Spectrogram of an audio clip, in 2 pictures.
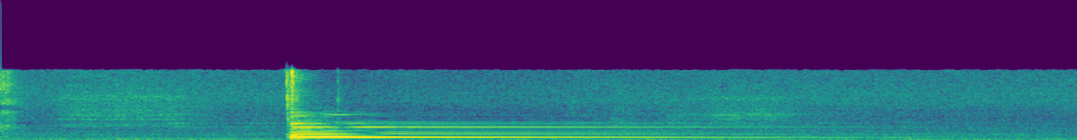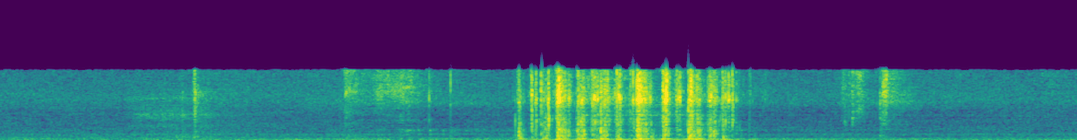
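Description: A single note on a digital piano, middle C, struck once and left to sustain, dying away over about three seconds. Near the end comes about a second of rustling handling noise.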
